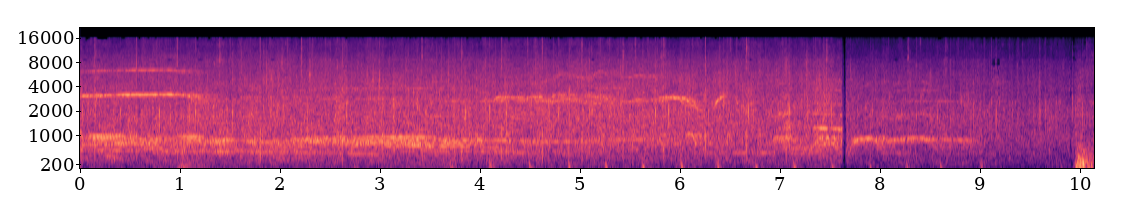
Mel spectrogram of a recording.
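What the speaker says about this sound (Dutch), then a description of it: "mocht u nou een staande ovatie geven, wat ik kan begrijpen natuurlijk" An audience at a talent show gives a standing ovation, with sustained, even applause from a crowd filling the room and a brief dip partway through.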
